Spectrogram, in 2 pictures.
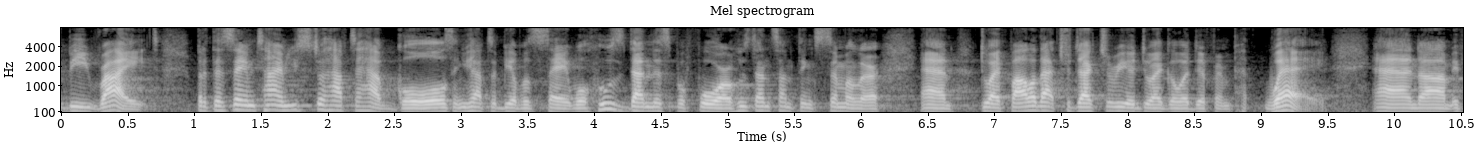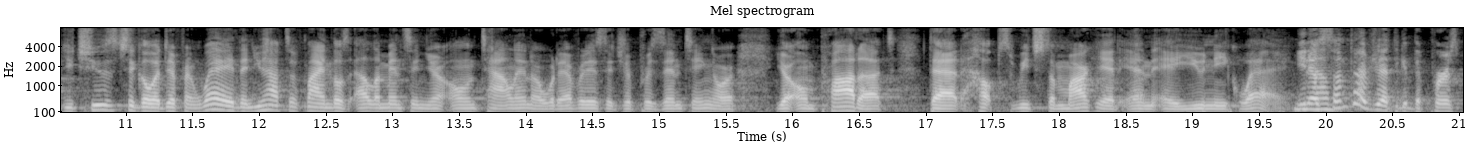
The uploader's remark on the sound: Live studio audience show. At the Capital One Cafe in Chinatown for the big event.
